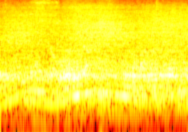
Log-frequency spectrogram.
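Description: Ginetta Junior race cars idle and blip their engines on the staggered starting grid at Snetterton, a low steady rumble heard from a distance with occasional mild revs and no voices.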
